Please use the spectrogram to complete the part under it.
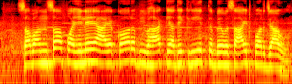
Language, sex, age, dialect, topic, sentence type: Maithili, male, 51-55, Eastern / Thethi, banking, statement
